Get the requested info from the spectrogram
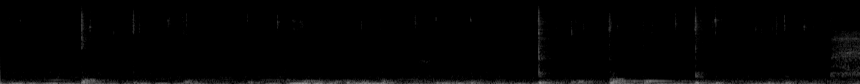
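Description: Computer keyboard being typed on, with irregular, scattered keystrokes and short pauses between bursts.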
